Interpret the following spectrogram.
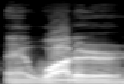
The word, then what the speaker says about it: water: Porque essa vogal fraca praticamente vai substituir o R do americano, water, né? Então aqui, water, e aqui a gente tem o som do U, né? Na verdade é um som U, né? E tem o O aqui prolongado, esse Czinho ao contrário é o som do O.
